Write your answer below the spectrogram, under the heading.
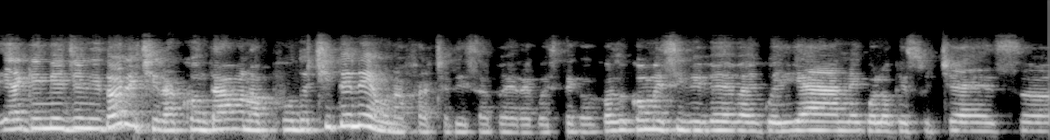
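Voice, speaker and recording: Talking very fast with hardly any pauses, a woman with a fairly high pitch shows ordinary pitch variation and big swings in loudness over noticeable background noise. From Sicily, Ragusa. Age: 70s. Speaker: writer. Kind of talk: casual chat. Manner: engaging rhythmic cadence when reading.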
